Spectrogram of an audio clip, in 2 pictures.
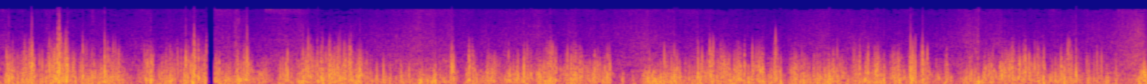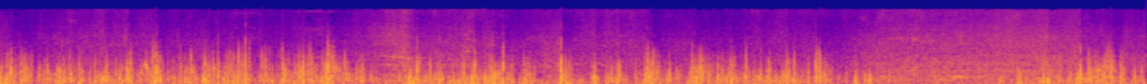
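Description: Wind buffeting the microphone in uneven gusts, over the steady running noise of a river tour boat under way.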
